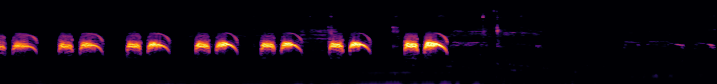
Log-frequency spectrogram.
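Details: Decoy spotted dove call, used to make wild doves coo back. Six quick paired coos open the clip, each a short note then a falling longer coo, followed by near silence with faint scattered sounds.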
